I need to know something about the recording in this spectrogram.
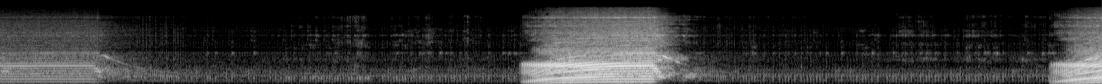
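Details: Husqvarna 125B two-stroke leaf blower during carb tuning: thin, weak idle between sharp throttle blips that flare up fast; running lean on idle mixture.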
